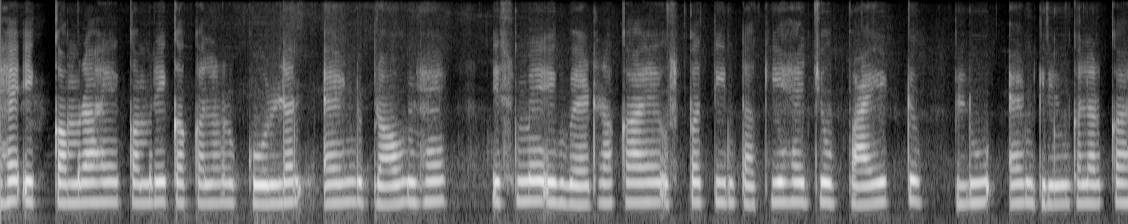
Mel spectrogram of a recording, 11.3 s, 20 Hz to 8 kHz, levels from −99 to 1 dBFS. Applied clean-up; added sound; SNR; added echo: neural separator model SepFormer DNS4.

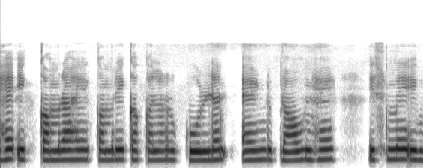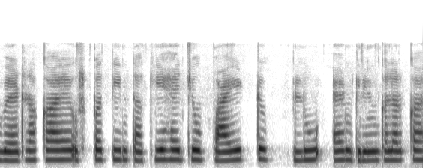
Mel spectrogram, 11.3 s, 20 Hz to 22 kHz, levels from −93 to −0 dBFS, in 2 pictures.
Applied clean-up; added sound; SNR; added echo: neural mask model Resemble Enhance denoiser.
